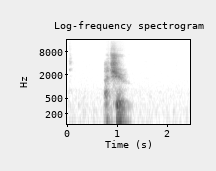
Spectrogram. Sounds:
Sneeze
